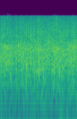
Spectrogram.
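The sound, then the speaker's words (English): A church audience breaks into steady applause for news of a donation check to Calvary Christian Academy, many hands clapping at once in a dense, even wash of sound that holds at a constant loudness, with no voices standing out. “We should clap for that.”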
